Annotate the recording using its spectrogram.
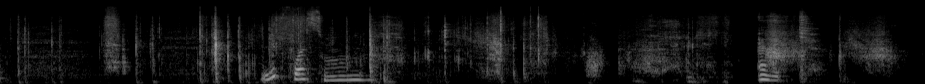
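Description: Paper rustles and crinkles as sheets are handled.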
